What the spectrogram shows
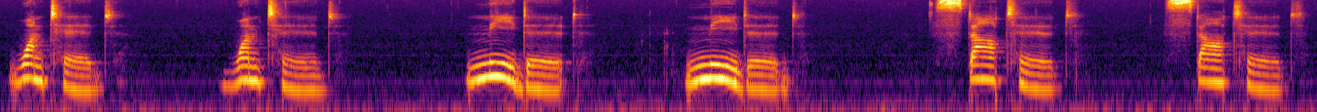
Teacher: our third group is the group of verbs where ed is pronounced as id, because all of them end in t or d in their infinitive form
